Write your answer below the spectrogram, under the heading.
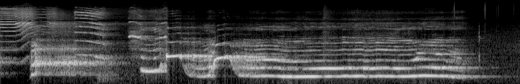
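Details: Dog howling: long sustained tones with rich harmonics, opening with a few higher sliding notes, then a steady drawn-out howl for about three seconds before fading out.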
